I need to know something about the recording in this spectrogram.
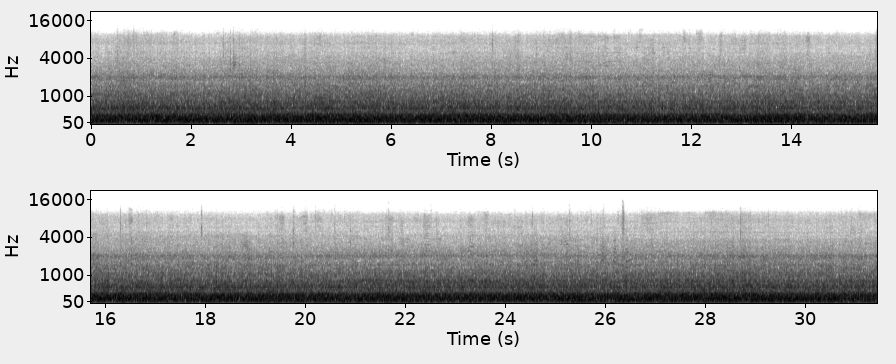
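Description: Airliner cabin noise: the steady, low-pitched noise of the engines and airflow heard inside a passenger jet's cabin, unchanging throughout.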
